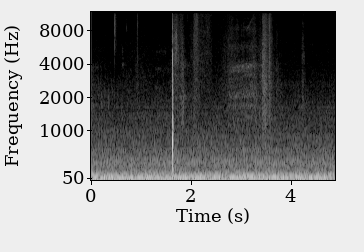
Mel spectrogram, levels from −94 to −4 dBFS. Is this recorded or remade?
recorded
